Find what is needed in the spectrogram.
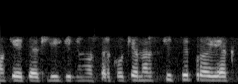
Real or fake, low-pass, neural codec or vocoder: fake; 14.4 kHz; vocoder, 44.1 kHz, 128 mel bands, Pupu-Vocoder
